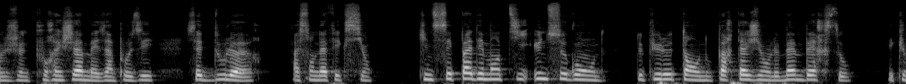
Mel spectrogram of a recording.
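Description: A woman's voice: mid-range voice, warm tone, close to an everyday voice. A woman reading the part of an anguished, devoted young woman in an audiobook, impassioned and pleading.

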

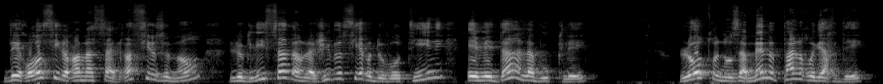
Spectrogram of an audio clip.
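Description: A narrator reading a classic novel aloud with expressive delivery. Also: medium pitch, moderate pace.

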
